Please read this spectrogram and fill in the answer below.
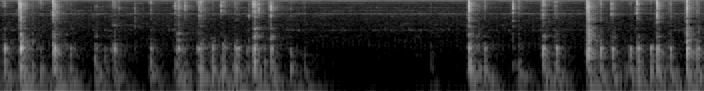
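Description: Typing on a computer keyboard: a run of quick keystrokes, a pause of almost a second about halfway through, then more keystrokes.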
